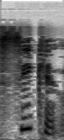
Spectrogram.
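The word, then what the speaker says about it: secant: If it were straight, we would call this a seeant line. Okay? And we spell that s e c a n t, right?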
